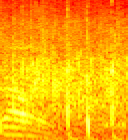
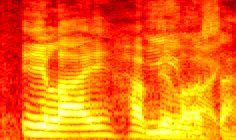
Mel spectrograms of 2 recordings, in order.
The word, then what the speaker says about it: Eli: California China Lake and you pronounced your name Elon Eli Eli okay cuz I called you Ellie and I apologize for mispronouncing your name I want to wish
